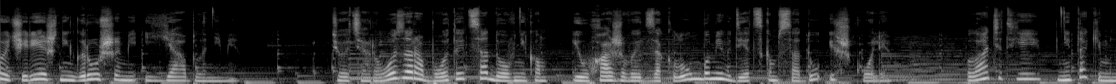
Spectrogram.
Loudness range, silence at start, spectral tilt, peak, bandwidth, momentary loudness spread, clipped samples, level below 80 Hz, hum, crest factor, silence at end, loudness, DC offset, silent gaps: 4 LU; 0 s; -5.5 dB/octave; -4 dBFS; 16 kHz; 15 LU; under 0.1%; -40 dBFS; none; 18 dB; 0 s; -22 LUFS; under 0.1%; none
